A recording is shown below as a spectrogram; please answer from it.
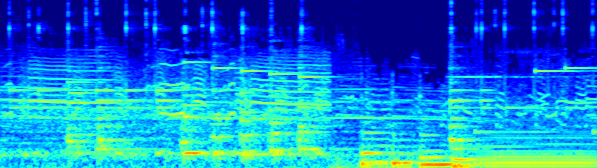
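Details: Only music is heard, a bright melodic piece with chiming tones over a low bass, and no animal voice.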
